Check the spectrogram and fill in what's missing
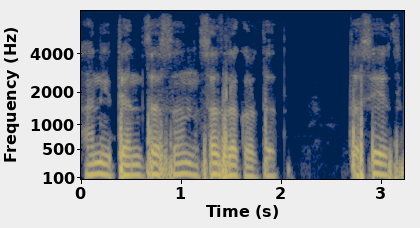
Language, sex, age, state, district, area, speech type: Marathi, male, 45-60, Maharashtra, Yavatmal, rural, spontaneous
